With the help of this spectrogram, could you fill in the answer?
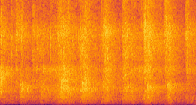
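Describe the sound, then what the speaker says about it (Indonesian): A classroom of students claps together for a classmate during a Christian religious education lesson, a dense, steady burst of many hands applauding at close range with no talk over it. "Tepuk tangan dulu."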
